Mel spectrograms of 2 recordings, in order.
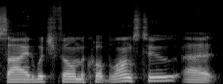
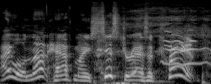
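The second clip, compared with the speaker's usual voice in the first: very high, squeaky, swooping puppet dummy voice; 9 semitones higher than usual. Reading the other person's film quote from IMDb aloud, in a ventriloquist dummy voice. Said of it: "That's the ventriloquist dummy voice".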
